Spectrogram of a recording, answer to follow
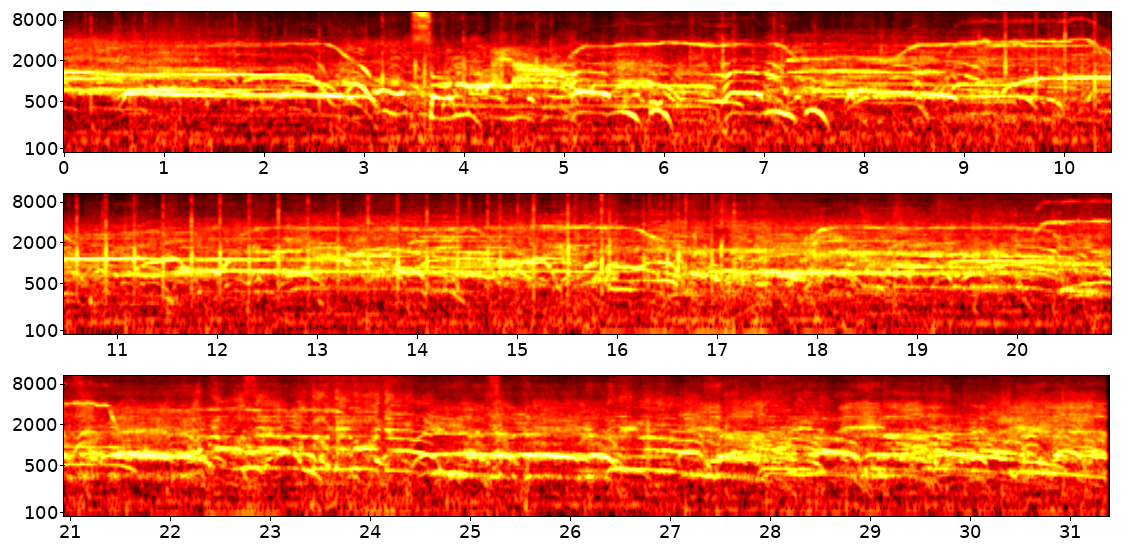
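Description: A crowd of men cheering and shouting continuously, many voices at once with long held yells, celebrating the greasy pole winner as he is carried aloft with the flag.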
